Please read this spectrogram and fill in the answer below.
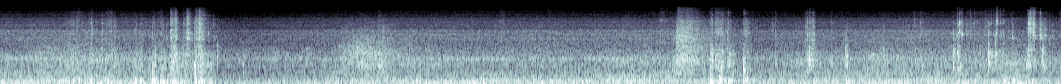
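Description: A steady low engine hum runs throughout. Scrap metal clanks and rattles in plastic buckets as they are lifted and set down: a burst of clatter about two seconds in, another about seven seconds in, and more near the end.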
